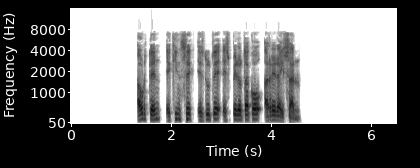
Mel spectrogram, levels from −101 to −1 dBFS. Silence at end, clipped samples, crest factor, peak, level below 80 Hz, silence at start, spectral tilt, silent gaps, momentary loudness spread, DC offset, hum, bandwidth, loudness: 1.95 s; under 0.1%; 18 dB; 0 dBFS; -64 dBFS; 1.35 s; -5 dB/octave; 1.83-1.89 s; 8 LU; under 0.1%; none; 7.6 kHz; -15 LUFS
